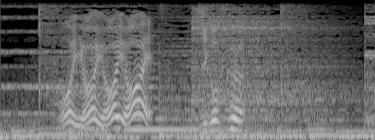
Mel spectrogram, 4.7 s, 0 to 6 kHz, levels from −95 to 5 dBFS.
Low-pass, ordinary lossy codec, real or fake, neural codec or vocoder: 5.4 kHz; none; real; none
